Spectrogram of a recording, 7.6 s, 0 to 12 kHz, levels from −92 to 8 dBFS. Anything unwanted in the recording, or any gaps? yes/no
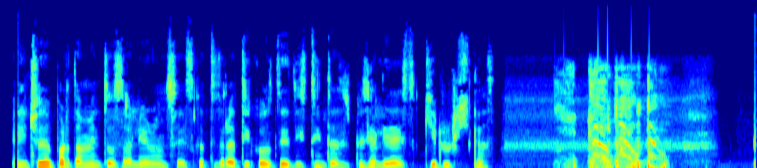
yes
